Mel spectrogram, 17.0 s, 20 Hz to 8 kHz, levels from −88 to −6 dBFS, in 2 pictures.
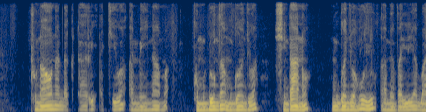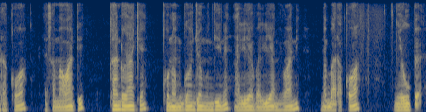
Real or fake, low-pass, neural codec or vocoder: real; 7.2 kHz; none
